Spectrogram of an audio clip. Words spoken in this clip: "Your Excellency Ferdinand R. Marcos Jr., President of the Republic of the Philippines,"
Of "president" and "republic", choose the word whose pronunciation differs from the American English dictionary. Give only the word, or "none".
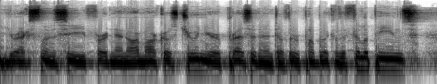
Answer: none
